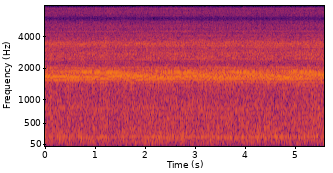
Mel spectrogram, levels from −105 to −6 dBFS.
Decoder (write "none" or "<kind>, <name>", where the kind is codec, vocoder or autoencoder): none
